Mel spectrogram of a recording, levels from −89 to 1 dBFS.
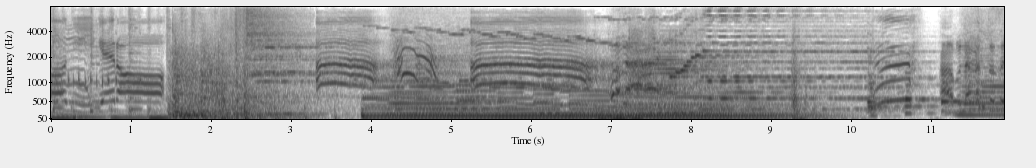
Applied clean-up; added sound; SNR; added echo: none; Slam; 10 dB; none.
